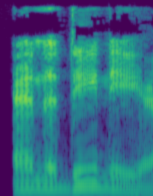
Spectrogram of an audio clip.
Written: anadenia

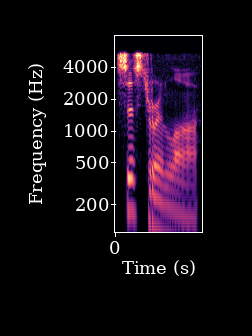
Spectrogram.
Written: sister-in-law

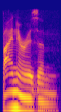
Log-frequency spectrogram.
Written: binarism

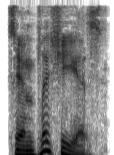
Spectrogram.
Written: simplicius

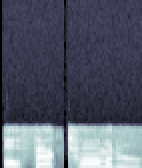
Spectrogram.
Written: olfactometer

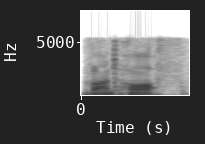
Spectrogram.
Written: van't Hoff

